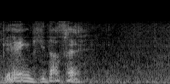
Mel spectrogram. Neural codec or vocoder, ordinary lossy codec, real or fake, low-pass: codec, 16 kHz, 16 kbps, FunCodec, trained on Chinese and English, 50 frames a second; none; fake; none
